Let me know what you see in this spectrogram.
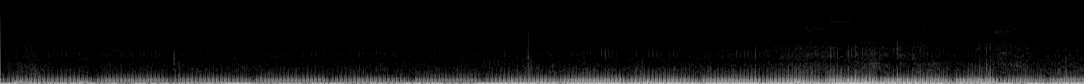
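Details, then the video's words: A domestic cat purrs steadily, its low vibrating rumble rising and falling with breathing about once a second and growing slightly louder midway, with no other sounds present. "Funny cats, sound cats."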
